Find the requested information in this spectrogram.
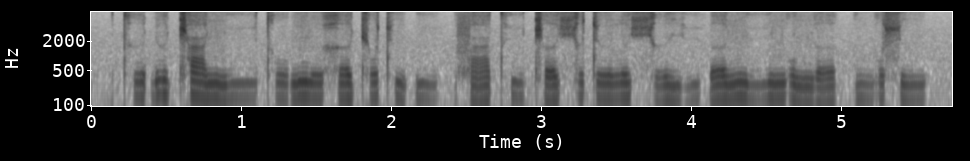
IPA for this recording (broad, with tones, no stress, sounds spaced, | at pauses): t̪ʰ ɘ˨˥ ɗ ɘ˦ cʰ a˦˨ ɲ iː˩˧˩ t̪ʰ o˨˥ ŋ͡m ø˦˨ x ɜ˦˨ cʰ o˦ tʰ y˦˨ ʔ i˦˨ | f a˩˧˩ t̪ʰ i˦ cʰ ɜ˩˧˩ ç ɘ˦ t ø˨˥ l ɘ˨˥ ç ɘː˩˧˩ j i˩˧˩ ʔ ɜ˨˥ ɲ iː˨˥ ɲ o˦˨ ɲ ɜ˩˧˩ | ʎ o˨˥ s y˩˧˩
